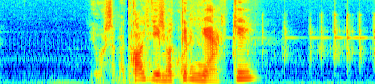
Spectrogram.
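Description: An elderly man speaks loudly and hoarsely nearby.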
